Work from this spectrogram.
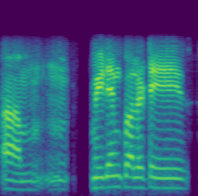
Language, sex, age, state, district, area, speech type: Sanskrit, male, 18-30, Karnataka, Uttara Kannada, rural, conversation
